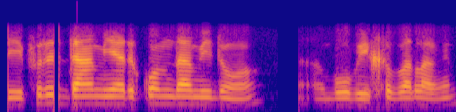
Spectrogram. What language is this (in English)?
Bodo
